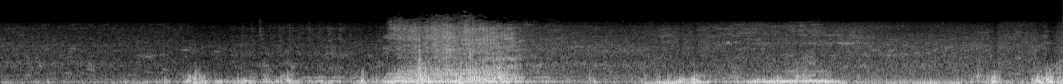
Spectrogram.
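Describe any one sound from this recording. Traffic rumbles along a city street outdoors.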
